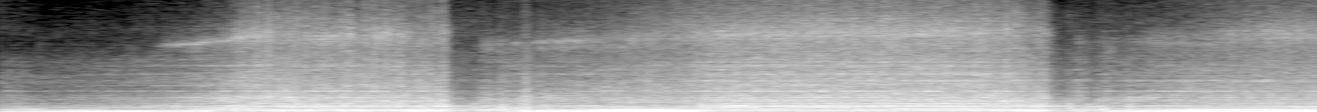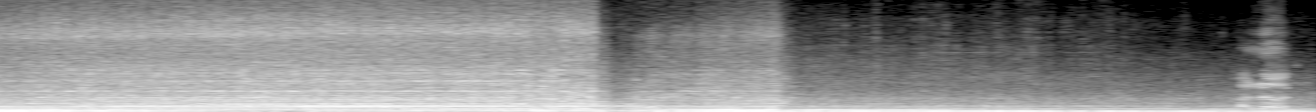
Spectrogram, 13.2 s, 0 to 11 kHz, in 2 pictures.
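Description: A Seat Ibiza 6K2 PD diesel with a titanium exhaust line, heard from inside the car: loud repeated revving and acceleration through several gear pulls, each climbing whine cut by brief drops at shifts, with people talking over it.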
